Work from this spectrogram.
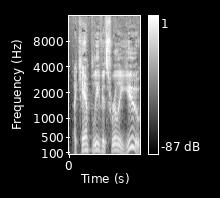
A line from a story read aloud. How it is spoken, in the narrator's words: Cody cried, feeling her emotions swell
